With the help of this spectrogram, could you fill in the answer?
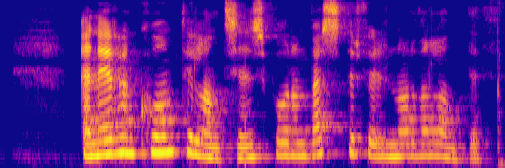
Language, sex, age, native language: Icelandic, female, 30-39, Icelandic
